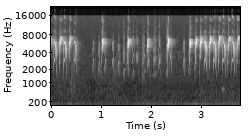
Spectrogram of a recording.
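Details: Brown-throated sunbird song used as a lure to make birds respond: clusters of high, bright chipping notes, scattered pips and a fast closing run of metallic ticks.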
